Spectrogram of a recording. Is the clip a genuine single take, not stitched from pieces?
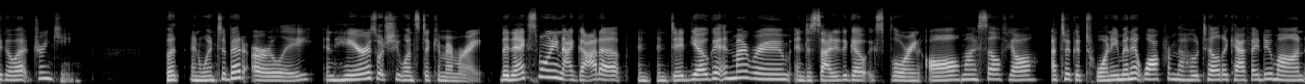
no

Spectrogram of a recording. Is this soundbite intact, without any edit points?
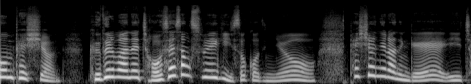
yes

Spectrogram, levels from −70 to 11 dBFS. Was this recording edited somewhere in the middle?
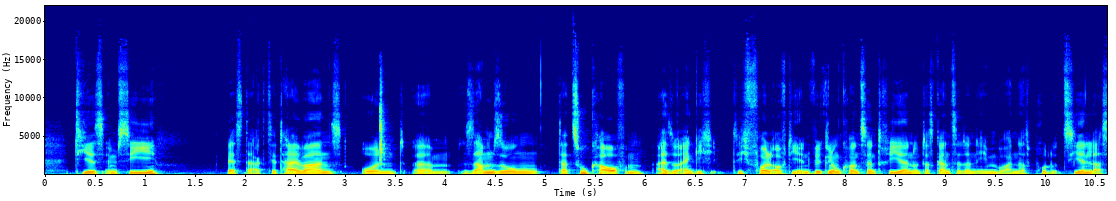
yes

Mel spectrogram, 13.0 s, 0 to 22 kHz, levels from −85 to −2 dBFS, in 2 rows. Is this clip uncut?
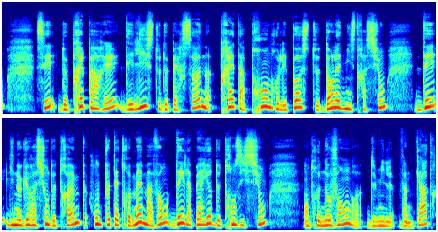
yes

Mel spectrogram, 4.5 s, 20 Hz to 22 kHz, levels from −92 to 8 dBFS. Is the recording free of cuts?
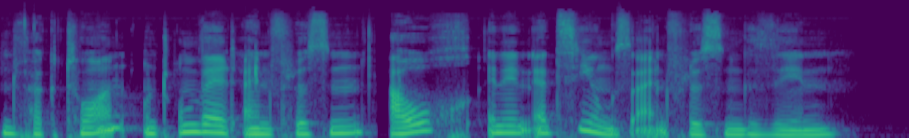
no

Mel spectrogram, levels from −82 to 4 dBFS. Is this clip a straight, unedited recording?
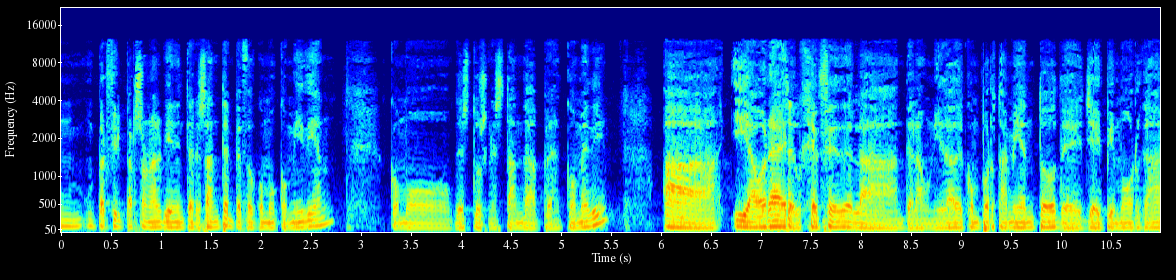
no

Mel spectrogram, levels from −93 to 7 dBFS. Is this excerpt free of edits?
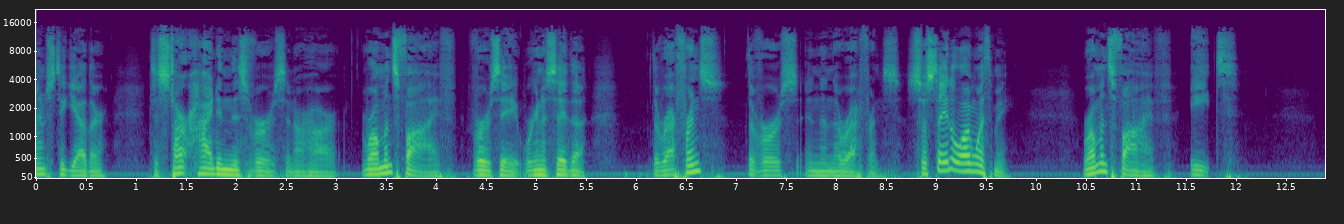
no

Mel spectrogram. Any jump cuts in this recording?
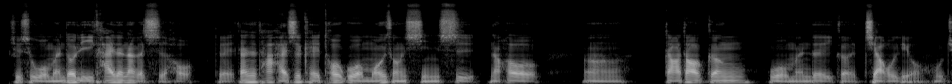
yes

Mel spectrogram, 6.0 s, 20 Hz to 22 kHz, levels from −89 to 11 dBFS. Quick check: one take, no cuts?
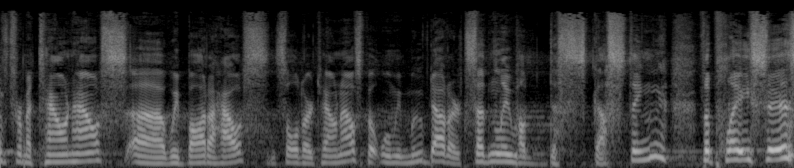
no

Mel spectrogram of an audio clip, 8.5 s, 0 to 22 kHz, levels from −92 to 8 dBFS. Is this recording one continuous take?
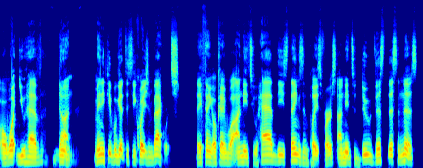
yes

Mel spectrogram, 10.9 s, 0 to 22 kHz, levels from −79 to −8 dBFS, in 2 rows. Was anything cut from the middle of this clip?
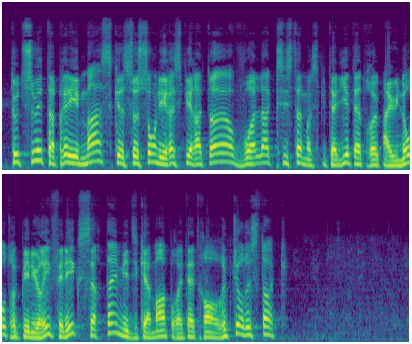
yes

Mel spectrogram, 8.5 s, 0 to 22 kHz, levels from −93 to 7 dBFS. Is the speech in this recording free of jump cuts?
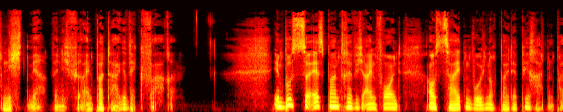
yes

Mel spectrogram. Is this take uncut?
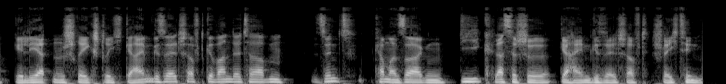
no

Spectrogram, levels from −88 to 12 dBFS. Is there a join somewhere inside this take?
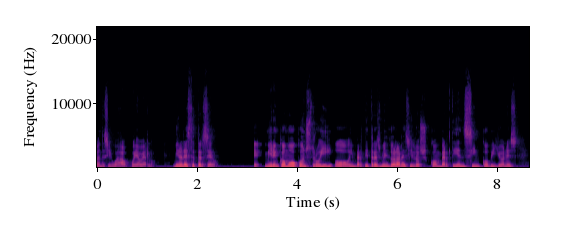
yes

